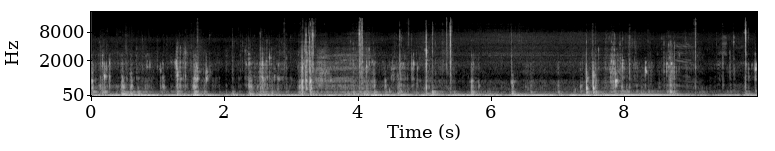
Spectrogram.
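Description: Water noise around a camera: a steady low rumble with irregular splashes, clicks and knocks. It fades near the end.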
